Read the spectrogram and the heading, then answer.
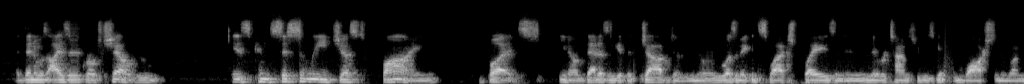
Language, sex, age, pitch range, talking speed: English, male, 20-39, 95-110 Hz, 230 wpm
